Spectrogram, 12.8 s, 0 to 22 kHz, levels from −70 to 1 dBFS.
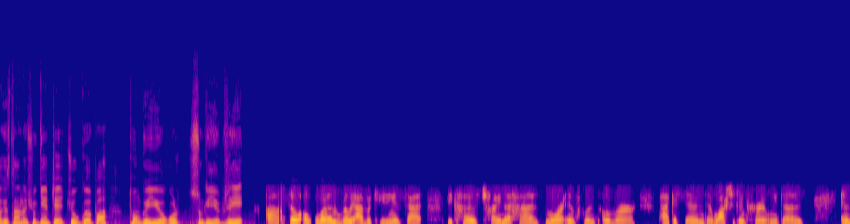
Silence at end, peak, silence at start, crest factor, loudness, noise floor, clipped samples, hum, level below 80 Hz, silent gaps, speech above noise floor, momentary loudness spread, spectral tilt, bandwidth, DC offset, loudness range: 0 s; 0 dBFS; 0 s; 20 dB; -20 LUFS; -40 dBFS; under 0.1%; none; -42 dBFS; none; 20 dB; 9 LU; -6.5 dB/octave; 14.5 kHz; under 0.1%; 4 LU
